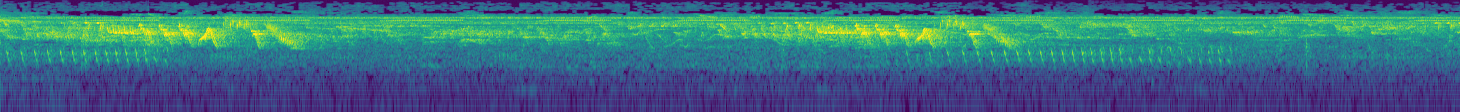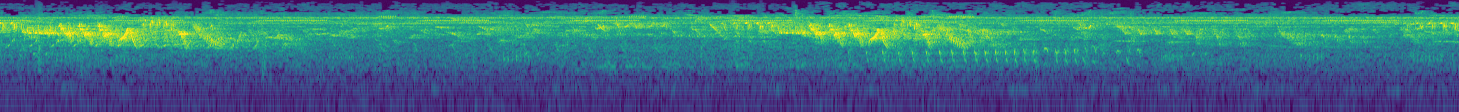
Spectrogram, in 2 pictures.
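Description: Birdsong ambience: bursts of chirping and fast trilling, each a few seconds long, repeating about every seven seconds, over a faint steady high chirring.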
